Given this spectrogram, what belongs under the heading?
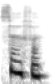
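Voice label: "surfer", British English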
